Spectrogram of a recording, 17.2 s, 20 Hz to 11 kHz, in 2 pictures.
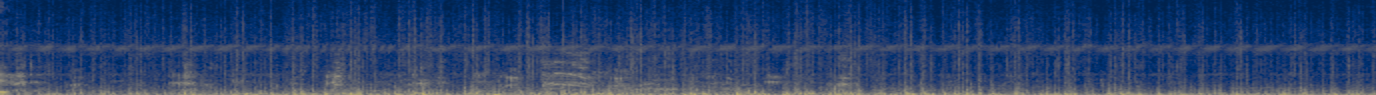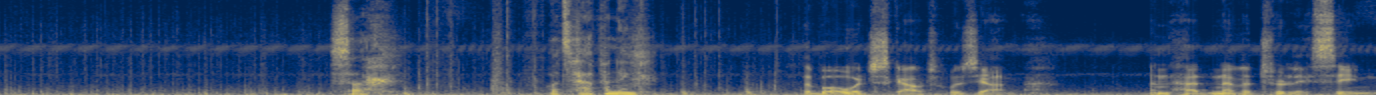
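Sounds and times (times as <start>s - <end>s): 
speech: 0.0s - 0.3s, 10.8s - 11.2s, 12.0s - 12.8s, 13.6s - 15.2s, 15.8s - 17.1s
creatures galloping hoofbeats: 0.0s - 13.7s.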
